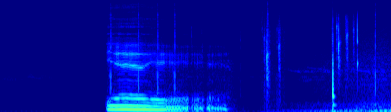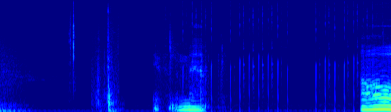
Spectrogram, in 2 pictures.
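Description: A man speaks close to a microphone in short bursts.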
